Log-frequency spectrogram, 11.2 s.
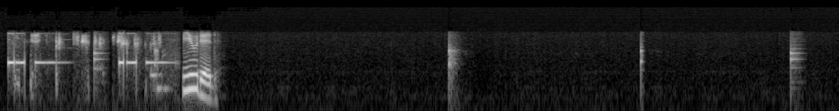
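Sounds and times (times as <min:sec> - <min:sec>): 
telephone keypad dialing tones: 0:00.1 - 0:01.0, 0:01.6 - 0:02.4
speech: 0:02.4 - 0:03.0.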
